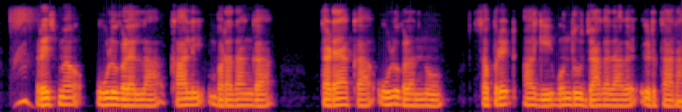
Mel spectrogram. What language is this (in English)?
Kannada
